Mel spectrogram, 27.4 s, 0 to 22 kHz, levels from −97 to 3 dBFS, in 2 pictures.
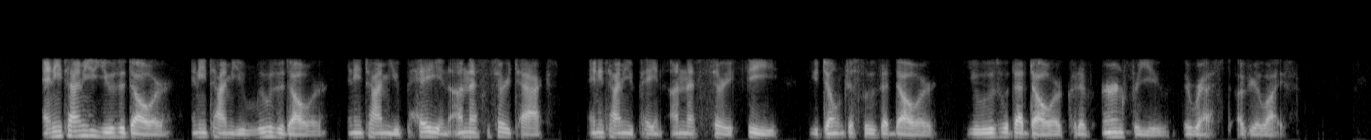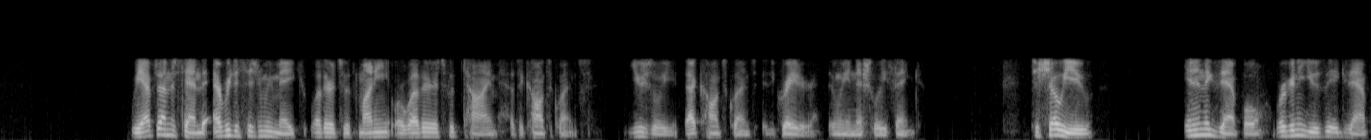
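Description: No faults: the speech sits in a narrowband mobile channel, consistent with AMR-NB at its 12.2 kbps mode, passing roughly 150 Hz to 3.7 kHz with nothing above 3.8 kHz and only light codec coloration.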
